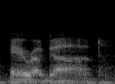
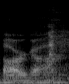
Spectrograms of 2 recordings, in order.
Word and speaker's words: Aragon: oh and especially on my pronunciation aragon not argon it's it's just my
